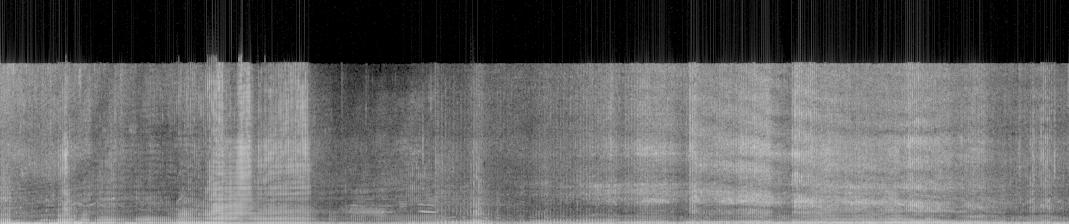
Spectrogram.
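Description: Dirt bike engines buzz and rev loudly outdoors.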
